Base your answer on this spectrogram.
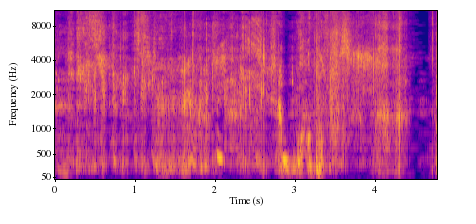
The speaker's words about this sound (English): Sorry, that was me splashing into the water.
